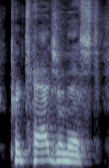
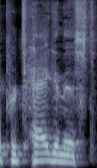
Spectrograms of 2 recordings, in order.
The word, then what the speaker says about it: protagonist: but it's also because I love to hear you pronounce protaginist in in that Australian way whereas an America we would say protagonist so I just every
